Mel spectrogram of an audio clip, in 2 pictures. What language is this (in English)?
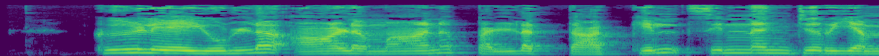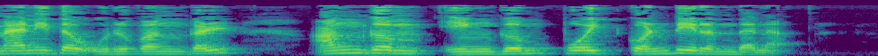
Tamil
